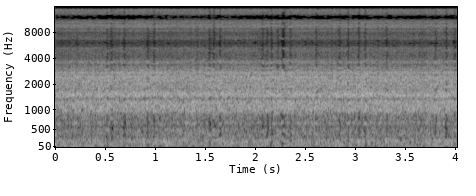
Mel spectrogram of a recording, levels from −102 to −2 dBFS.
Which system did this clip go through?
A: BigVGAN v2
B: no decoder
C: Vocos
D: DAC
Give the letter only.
A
